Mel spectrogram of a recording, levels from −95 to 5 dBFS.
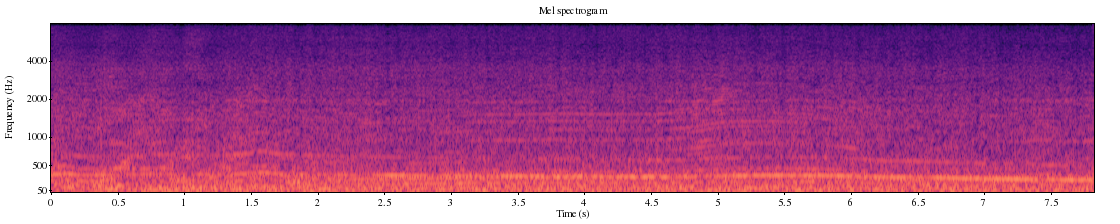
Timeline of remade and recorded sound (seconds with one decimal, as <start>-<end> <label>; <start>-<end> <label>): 0.0-1.5 remade; 1.5-7.8 recorded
